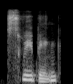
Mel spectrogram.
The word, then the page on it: sweeping: Indian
